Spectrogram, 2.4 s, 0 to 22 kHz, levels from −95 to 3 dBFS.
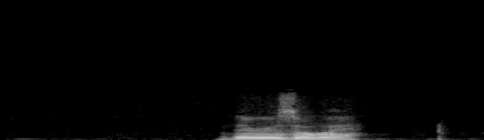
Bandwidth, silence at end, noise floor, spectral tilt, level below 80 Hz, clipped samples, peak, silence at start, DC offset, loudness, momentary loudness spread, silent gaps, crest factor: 7 kHz; 0.65 s; -86 dBFS; -7.5 dB/octave; -72 dBFS; under 0.1%; -12 dBFS; 1.1 s; under 0.1%; -25 LUFS; 14 LU; none; 16 dB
